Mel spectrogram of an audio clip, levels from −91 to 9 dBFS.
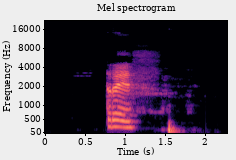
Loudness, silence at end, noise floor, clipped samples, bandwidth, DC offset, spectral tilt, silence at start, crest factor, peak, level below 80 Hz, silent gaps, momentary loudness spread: -17 LUFS; 0.65 s; -58 dBFS; under 0.1%; 7.4 kHz; under 0.1%; -6 dB/octave; 0.75 s; 20 dB; -2 dBFS; -40 dBFS; none; 14 LU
